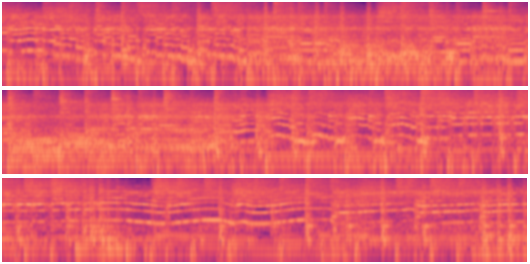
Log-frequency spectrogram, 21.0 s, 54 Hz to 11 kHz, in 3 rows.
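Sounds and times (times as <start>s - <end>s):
drum kit: 0.0s - 21.0s
electric bass: 0.0s - 21.0s
electric guitar bending notes: 0.0s - 21.0s.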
